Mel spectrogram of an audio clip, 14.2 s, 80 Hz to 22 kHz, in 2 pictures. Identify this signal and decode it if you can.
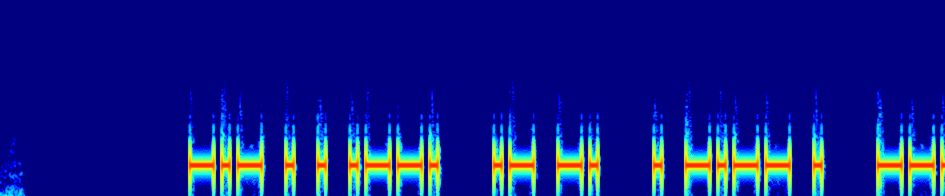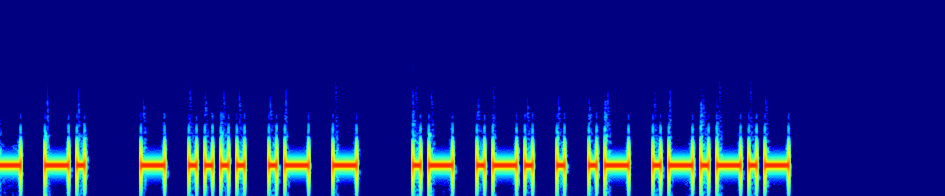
Morse code, heard as a keyed tone, about 21 wpm, 700 Hz. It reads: KEEP AN EYE ON THAT AREA.
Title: Sentences from Top 1000 Words - Review Part 2 - 20wpm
